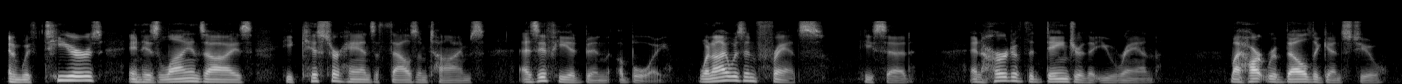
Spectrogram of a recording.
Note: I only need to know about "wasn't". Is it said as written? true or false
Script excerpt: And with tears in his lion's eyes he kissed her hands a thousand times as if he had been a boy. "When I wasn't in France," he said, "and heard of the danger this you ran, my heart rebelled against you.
false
